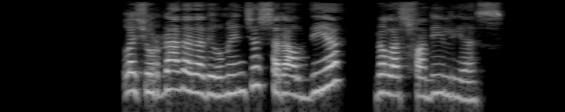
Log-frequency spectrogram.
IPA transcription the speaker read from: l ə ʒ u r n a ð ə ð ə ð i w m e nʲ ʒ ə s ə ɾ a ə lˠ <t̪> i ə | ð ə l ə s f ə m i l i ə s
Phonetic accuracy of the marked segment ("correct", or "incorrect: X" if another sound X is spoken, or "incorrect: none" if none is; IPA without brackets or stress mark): incorrect: d̪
